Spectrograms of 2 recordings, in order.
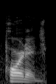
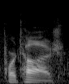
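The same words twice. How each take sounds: First: The word is said with an American pronunciation. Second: The word is said with a French pronunciation. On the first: "If you're an American, it's portage" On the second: "but the actual French word is portage"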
